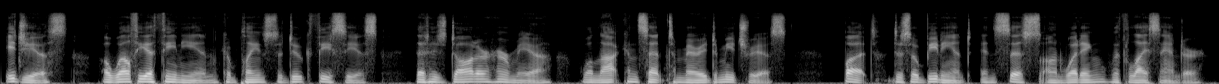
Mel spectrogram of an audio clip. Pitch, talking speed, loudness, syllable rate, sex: 100 Hz, 125 wpm, -19 LUFS, 4.3 syllables/s, male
